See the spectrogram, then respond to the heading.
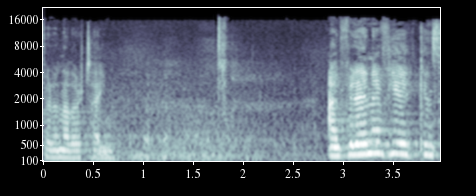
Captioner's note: laughter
